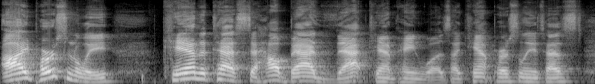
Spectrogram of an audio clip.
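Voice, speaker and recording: A man from the United States telling casual podcast stories in an animated way, with plenty of swearing and bro slang. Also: mid-range voice, moderate pace. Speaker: podcast co-host. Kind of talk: casual podcast chat and storytelling.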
